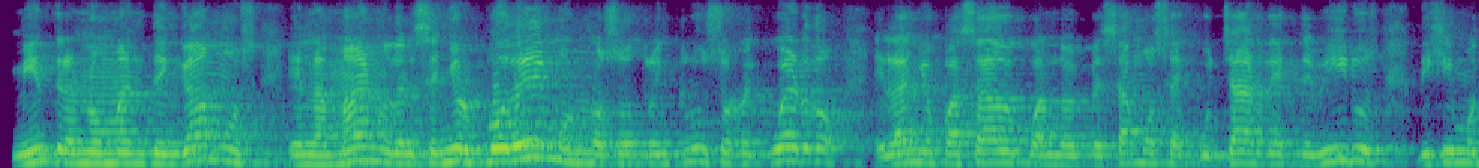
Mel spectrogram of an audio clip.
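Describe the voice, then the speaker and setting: A man's voice: darkish tone, highs cut off. Male Argentine pastor, sermon delivery, emphatic swells, echoey church room. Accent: Argentine Spanish. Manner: preaching, rising to emphatic peaks then dropping low.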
